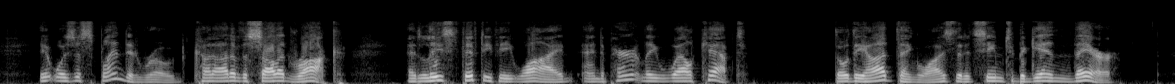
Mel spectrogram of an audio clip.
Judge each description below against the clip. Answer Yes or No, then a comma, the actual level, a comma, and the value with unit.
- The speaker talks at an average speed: Yes, average, 160 wpm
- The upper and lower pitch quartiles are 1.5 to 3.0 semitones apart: No, average, 3.8 semitones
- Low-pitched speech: No, medium, 150 Hz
